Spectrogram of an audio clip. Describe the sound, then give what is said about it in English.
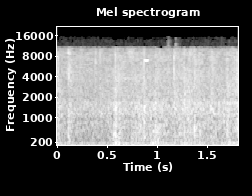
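Heavy, icy, hail-like rain pelts down onto a parasol in a dense, steady hiss, hard drops crackling and ticking against it, continuous, with no voices. “This, this, is hailing. Really cool. Very it's hard good, huh? rain. Yes. Icy rain.”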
